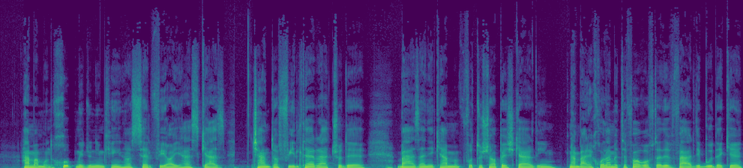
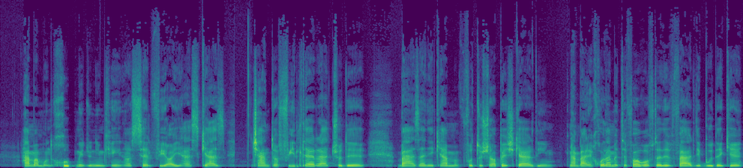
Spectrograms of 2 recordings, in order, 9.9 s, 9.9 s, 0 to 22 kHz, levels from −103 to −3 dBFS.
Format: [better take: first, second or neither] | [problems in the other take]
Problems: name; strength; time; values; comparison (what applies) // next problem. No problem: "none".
first | thin; very; fading below 300 Hz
